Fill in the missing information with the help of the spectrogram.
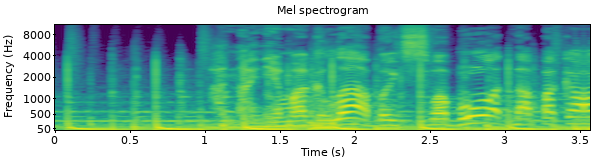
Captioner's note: speaking russian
